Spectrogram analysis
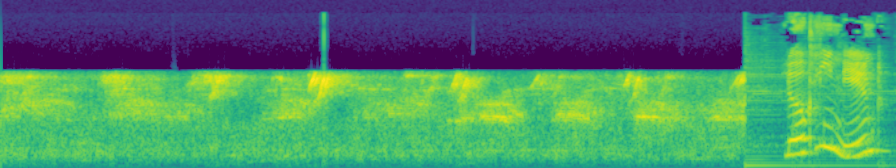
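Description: Plum-headed Parakeet giving a rapid series of shrill, squeaky notes, several a second, over a steady background hiss; music and a voice break in at the end.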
